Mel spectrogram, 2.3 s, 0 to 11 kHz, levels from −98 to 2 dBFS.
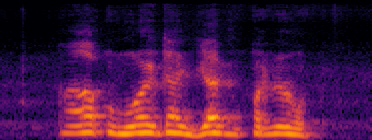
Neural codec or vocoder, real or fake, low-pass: autoencoder, 48 kHz, 32 numbers a frame, DAC-VAE, trained on Japanese speech; fake; 9.9 kHz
